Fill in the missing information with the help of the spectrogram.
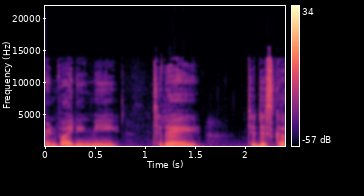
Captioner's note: speaking French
